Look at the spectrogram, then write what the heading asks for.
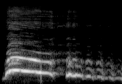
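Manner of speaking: high whooping woo; mock woo. Repeats whoop.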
